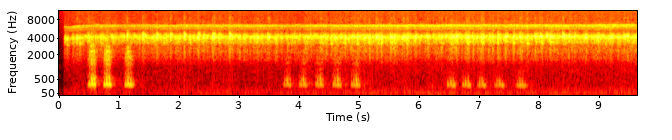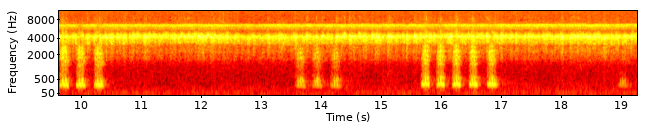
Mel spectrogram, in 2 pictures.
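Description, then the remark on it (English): A pig frog's mating call: short bursts of low, rough grunts in clusters of three to five, repeating every few seconds over a steady, high-pitched drone of crickets and insects at night. “I'm going to include a link that he sent me of the mating call of the pig frog right now.”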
